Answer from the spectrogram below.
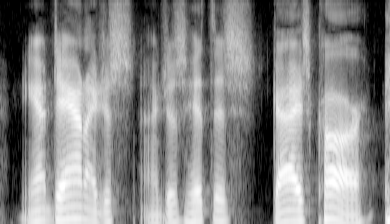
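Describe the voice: Putting on a raspy, nasal character voice, a man speaks at a moderate pace and medium pitch with fairly even intonation, the sound dry and close with no echo.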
